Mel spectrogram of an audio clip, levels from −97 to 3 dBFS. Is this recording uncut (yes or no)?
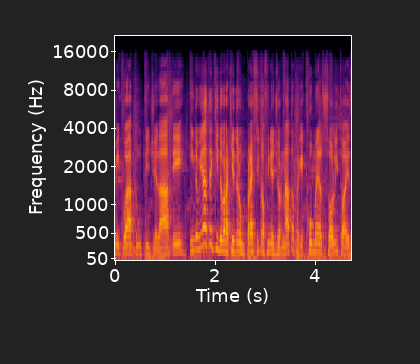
no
